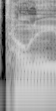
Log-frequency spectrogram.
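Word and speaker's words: Toeknee: I know a guy whose name is Tony, but it is spelled Tony.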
